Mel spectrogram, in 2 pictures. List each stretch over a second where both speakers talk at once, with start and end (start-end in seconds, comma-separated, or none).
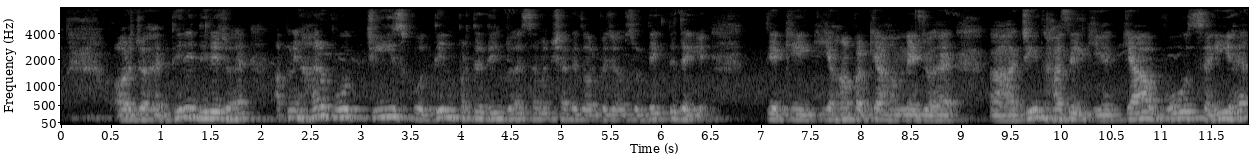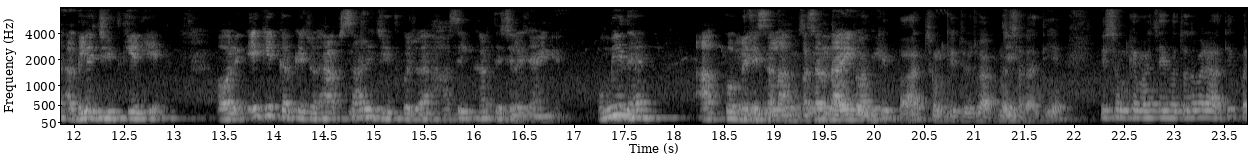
18.7-20.1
